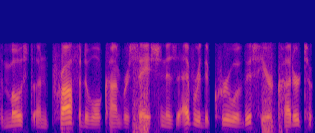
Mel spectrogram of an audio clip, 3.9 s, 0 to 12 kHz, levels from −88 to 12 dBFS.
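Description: The whole clip carries the sound of a Bluetooth CVSD headset codec. The speech is squeezed into a telephone band of about 300 Hz to 3.6 kHz, so it sounds thin and boxed in. The codec sends a single up-or-down bit per sample, and its step size chases the waveform. That damage is plainly audible. Sibilants come out scratchy. A grainy hiss sits under everything. The sound fits a 64 kbps CVSD link.

From 1.65 to 1.85 s, bit errors on the Bluetooth voice link break in. Flipped bits knock the step tracking off course. Each bit counts for little, so there are no sharp clicks. Instead a rushing crackle rides over the speech. The error rate here is around a couple of percent. The same fault returns from 3.27 to 3.54 s, at a somewhat lower rate. It is slightly less rough, but it lasts longer.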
